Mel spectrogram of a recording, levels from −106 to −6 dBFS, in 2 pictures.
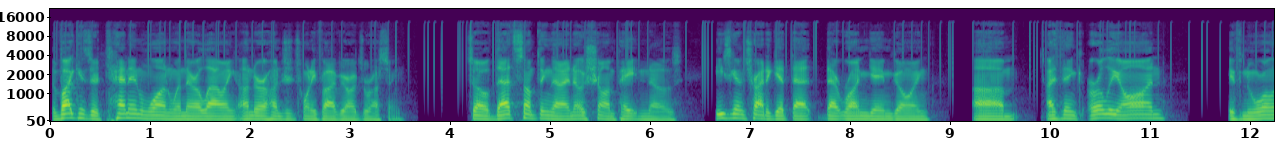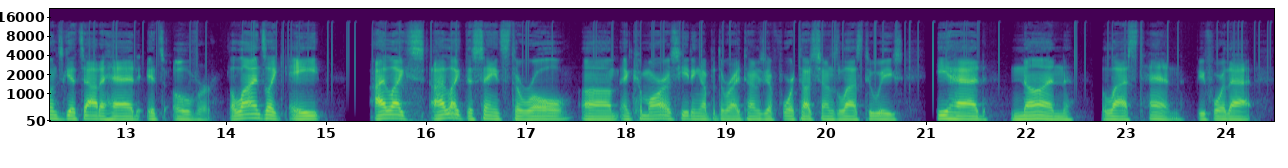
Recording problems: crackle, like an old record; faint; 30 dB below the speech

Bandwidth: 13.5 kHz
